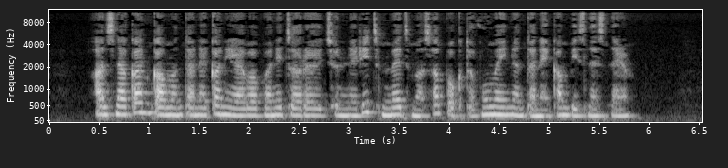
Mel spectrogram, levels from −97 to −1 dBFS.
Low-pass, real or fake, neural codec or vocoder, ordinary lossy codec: 10.8 kHz; real; none; MP3, 96 kbps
